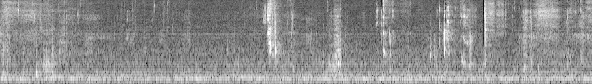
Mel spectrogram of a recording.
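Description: Close-miked eating sounds: a person chewing a mouthful of stir-fried black bean noodles (jjajangmyeon), with a few short sharp mouth clicks scattered through the second half.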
